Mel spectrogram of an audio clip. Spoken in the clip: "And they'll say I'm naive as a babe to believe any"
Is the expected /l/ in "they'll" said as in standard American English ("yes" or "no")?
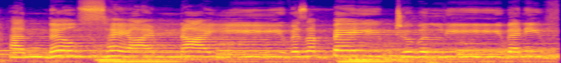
yes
